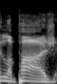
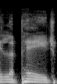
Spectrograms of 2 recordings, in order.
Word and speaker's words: LePage: French people say LePage and and and and Americans say LePage, but believe it or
